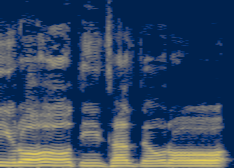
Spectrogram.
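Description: A man chanting Arabic Quranic verses in the melodic recitation style, holding long steady notes in phrases with short breaks between them.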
